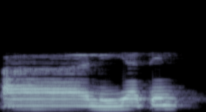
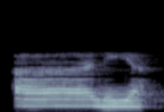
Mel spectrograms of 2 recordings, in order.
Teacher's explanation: جب گول تا پر وقف کیا جاتا ہے تو اسے ہا پڑھتے ہیں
